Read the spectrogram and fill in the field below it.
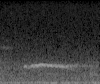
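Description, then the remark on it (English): A single drawn-out tawny owl hoot, a soft wavering note lasting about a second, over a steady low rumble of background noise, late in the year. “Owls, tawny owls, like to set up their territories in winter.”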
